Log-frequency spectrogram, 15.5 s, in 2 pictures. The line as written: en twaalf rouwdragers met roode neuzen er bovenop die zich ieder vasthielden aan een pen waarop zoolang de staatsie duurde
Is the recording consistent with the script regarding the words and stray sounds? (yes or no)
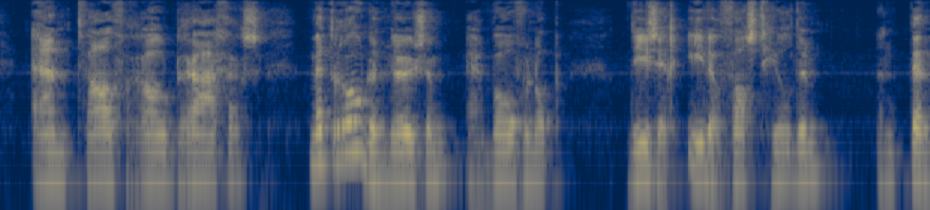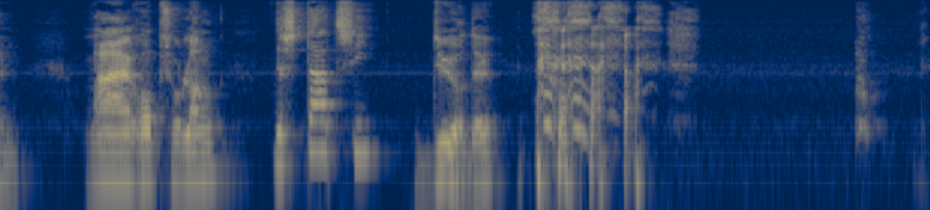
no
